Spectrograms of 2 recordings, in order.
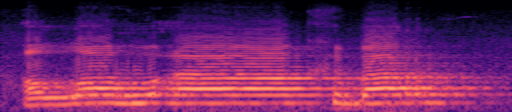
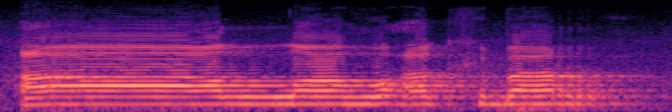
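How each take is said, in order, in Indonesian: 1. Vokal pembuka pada Akbar dipanjangkan. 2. Vokal pembuka pada Allahu dipanjangkan. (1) "dipanjangkan huruf hamzah di akbarnya" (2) "A-nya dipanjangkan"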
